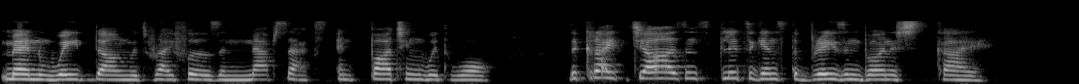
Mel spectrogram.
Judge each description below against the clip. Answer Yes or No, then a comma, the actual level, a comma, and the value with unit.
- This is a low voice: No, high, 225 Hz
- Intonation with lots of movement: No, average, 2.9 semitones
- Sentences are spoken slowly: Yes, slow, 115 wpm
